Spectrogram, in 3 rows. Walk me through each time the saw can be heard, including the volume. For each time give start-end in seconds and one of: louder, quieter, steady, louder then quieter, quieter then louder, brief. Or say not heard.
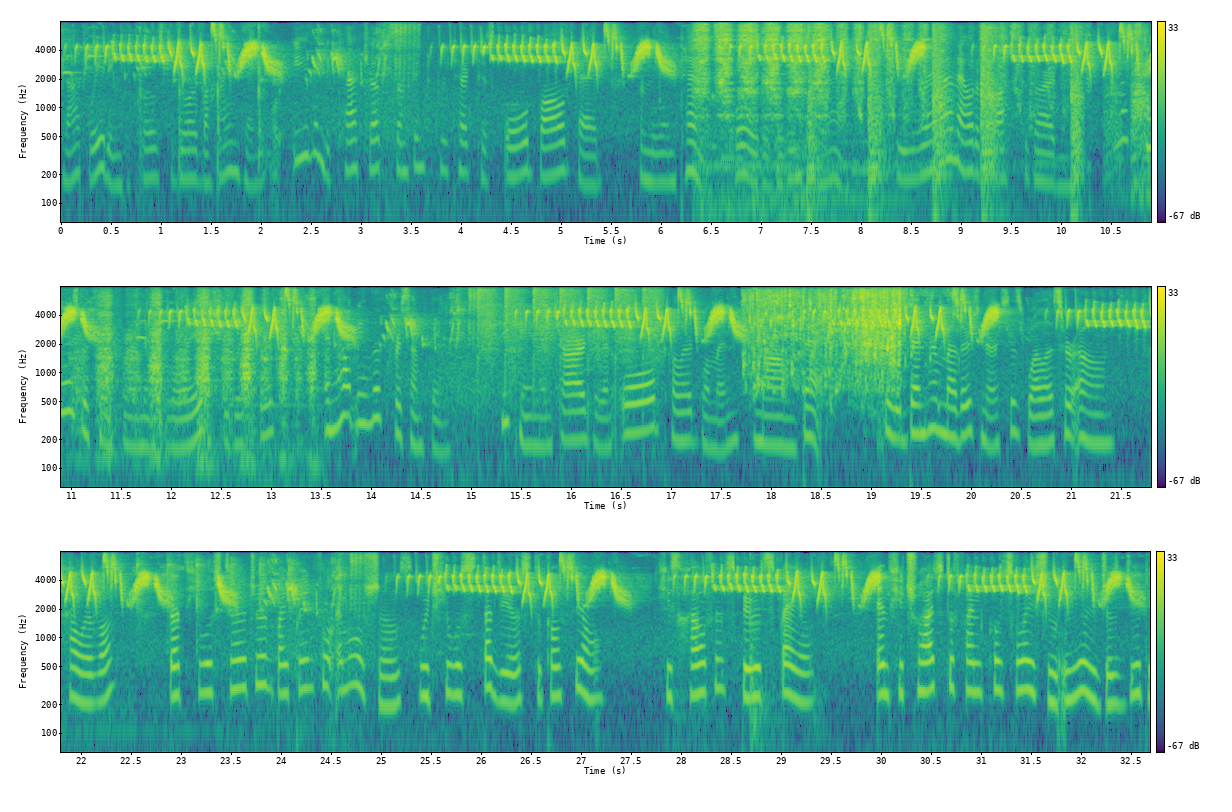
6.3-13.7 quieter then louder.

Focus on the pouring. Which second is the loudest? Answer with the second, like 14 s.
19 s.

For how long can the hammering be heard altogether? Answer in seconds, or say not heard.
10 s.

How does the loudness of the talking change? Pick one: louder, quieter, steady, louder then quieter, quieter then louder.
louder.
